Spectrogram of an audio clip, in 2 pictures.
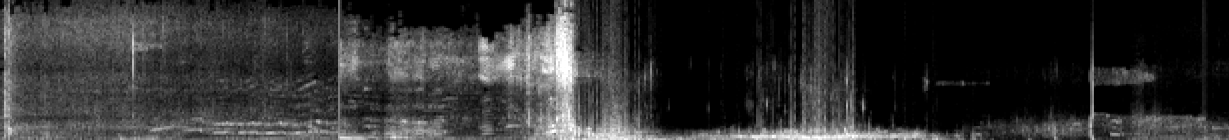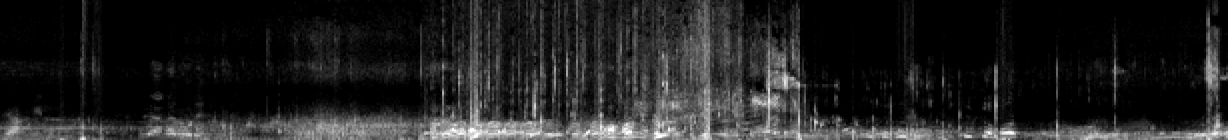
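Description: Water sloshes and churns around swimmers.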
